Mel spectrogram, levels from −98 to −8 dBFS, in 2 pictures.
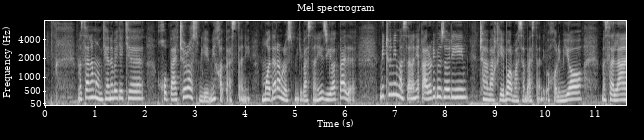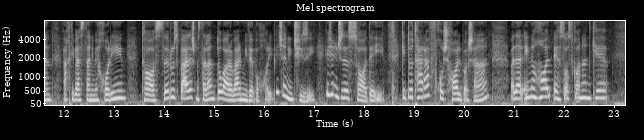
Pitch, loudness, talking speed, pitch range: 230 Hz, -25 LUFS, 160 wpm, 195-270 Hz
